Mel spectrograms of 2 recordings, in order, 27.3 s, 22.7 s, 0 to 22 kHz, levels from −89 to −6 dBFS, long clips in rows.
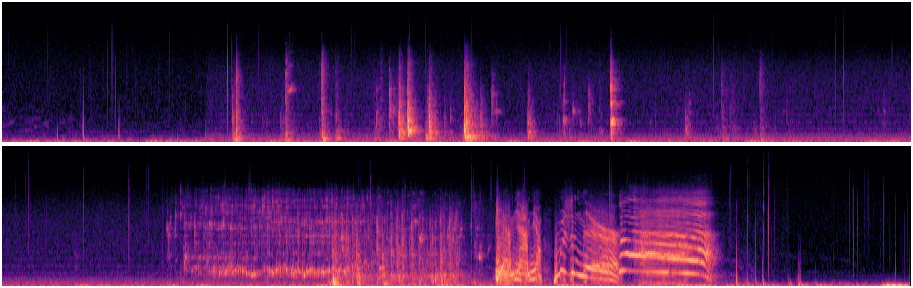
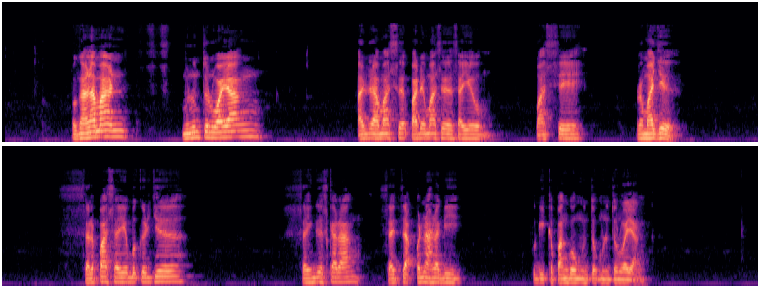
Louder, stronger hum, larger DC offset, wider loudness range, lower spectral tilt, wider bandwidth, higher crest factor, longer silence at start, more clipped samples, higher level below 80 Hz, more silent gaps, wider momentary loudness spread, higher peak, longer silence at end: second, -27 LUFS vs -21 LUFS; neither; neither; first, 25 LU vs 9 LU; about the same, -7.5 dB/octave vs -6.5 dB/octave; second, 9.8 kHz vs 11.5 kHz; about the same, 24 dB vs 24 dB; second, 0 s vs 1.05 s; neither; first, -44 dBFS vs -60 dBFS; neither; first, 28 LU vs 18 LU; second, -6 dBFS vs 0 dBFS; second, 0 s vs 1.7 s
